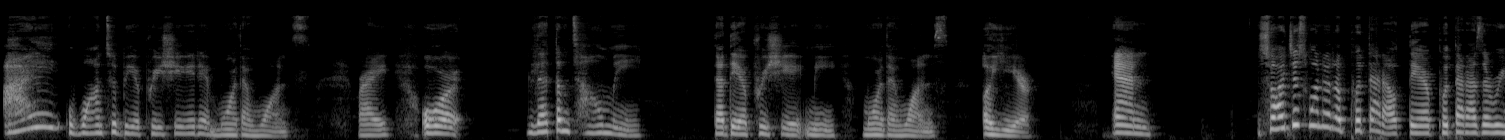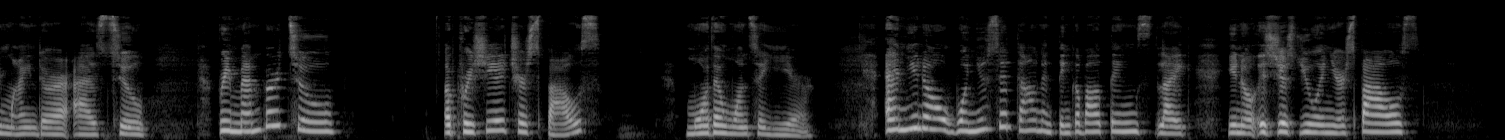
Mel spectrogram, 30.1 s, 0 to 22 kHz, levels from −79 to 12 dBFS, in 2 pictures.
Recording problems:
none

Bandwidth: 13.5 kHz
